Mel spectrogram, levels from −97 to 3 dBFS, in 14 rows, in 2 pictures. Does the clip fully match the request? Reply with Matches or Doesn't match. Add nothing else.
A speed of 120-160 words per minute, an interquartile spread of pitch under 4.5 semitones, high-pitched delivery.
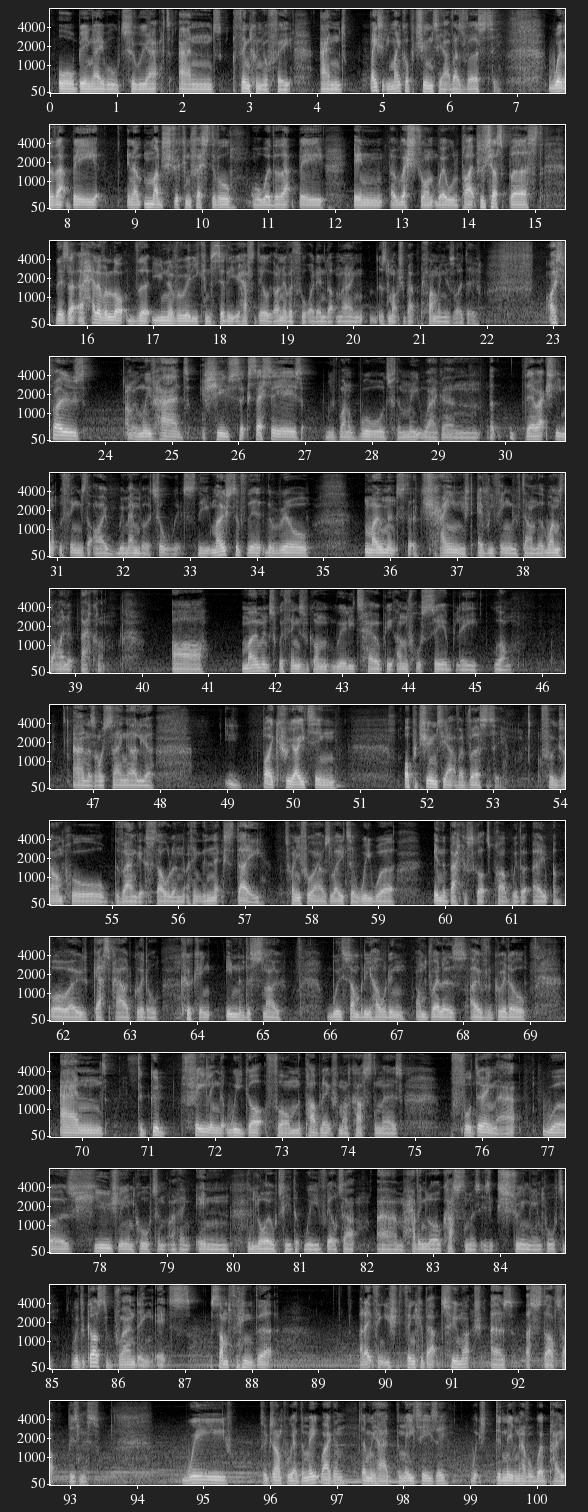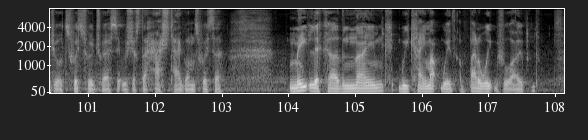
Doesn't match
